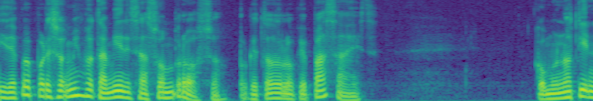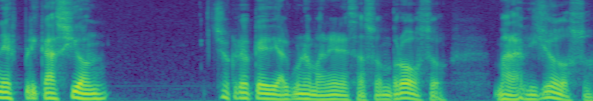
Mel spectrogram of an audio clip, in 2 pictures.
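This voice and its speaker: Fairly slow speech in a Rioplatense accent with long, frequent pauses, dry and close with no echo, on a very clean recording with a silent background. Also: man, fairly low pitch for a man. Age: 90s. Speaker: podcast guest, elder reflecting on life. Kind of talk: interview conversation. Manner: reflective, hesitant with fillers.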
